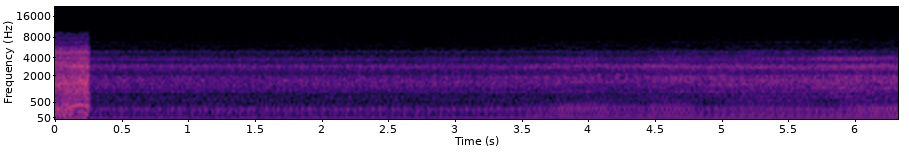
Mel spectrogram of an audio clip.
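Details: Gen 1 Kawasaki ZX10R after replacing the fuel pump and fuel filter sock: engine pulls cleanly from a low steady note into a smooth rising rev, with no stumbles or cut-outs. The earlier mid-range cut was the sock or the pump. Healthy acceleration.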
